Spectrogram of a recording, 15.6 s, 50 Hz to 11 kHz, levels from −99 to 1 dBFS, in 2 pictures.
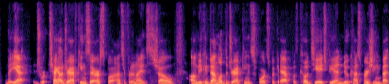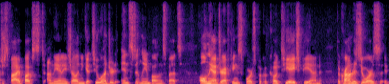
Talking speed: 200 wpm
